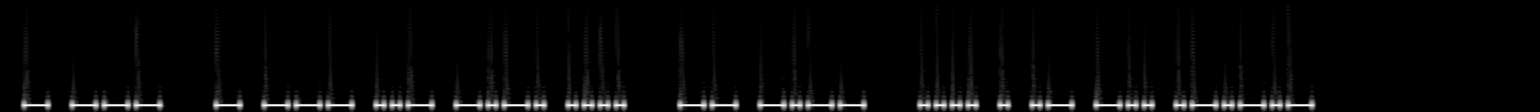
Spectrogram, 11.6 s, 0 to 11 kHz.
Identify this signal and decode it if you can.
Morse code, heard as a keyed tone, about 21 wpm, 700 Hz. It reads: TO TOUCH MY HEAD.
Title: Sentences from Top 1600 Words 20wpm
